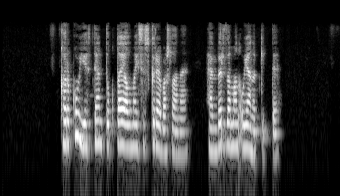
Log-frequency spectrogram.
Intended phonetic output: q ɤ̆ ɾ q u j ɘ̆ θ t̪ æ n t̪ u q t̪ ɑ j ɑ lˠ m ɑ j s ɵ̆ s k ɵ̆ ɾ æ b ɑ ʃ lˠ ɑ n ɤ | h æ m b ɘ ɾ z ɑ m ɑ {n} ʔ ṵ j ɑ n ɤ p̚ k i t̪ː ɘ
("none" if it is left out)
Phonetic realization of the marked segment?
n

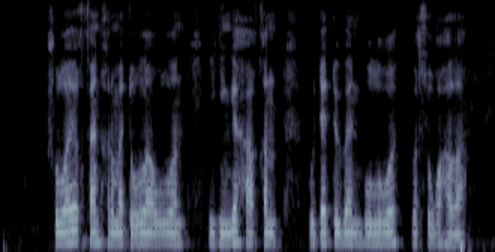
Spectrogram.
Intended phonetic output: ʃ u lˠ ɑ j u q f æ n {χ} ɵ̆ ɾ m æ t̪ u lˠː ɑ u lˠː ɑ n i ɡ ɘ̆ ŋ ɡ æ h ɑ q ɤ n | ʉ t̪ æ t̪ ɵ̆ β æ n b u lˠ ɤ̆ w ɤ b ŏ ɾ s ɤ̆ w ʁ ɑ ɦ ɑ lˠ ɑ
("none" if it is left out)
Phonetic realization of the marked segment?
χ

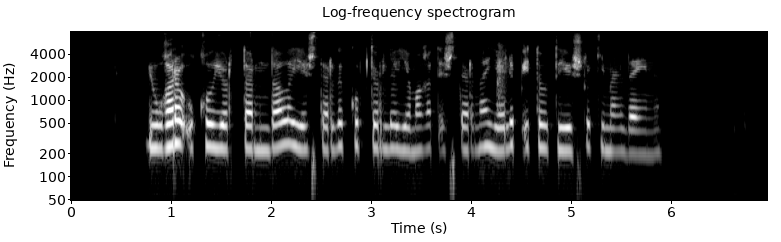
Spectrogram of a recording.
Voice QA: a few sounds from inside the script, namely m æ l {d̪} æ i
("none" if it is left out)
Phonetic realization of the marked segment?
d̪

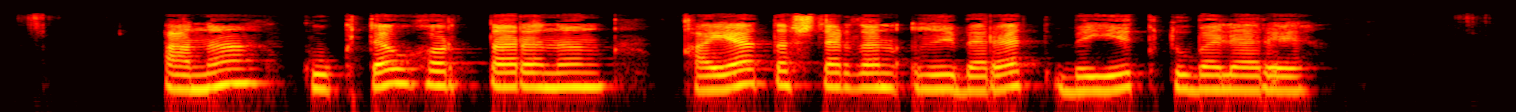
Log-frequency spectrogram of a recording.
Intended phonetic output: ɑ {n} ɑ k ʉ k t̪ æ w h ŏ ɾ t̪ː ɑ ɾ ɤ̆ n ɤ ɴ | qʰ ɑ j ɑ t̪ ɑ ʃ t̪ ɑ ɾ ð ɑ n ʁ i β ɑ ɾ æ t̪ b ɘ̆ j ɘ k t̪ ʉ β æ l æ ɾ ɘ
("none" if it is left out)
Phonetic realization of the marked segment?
n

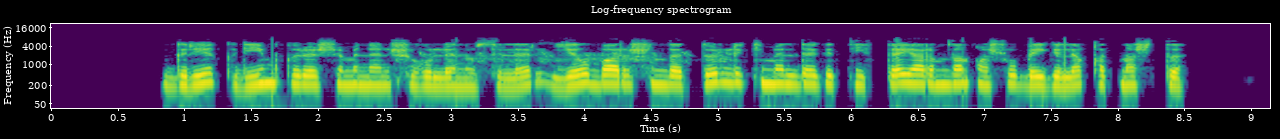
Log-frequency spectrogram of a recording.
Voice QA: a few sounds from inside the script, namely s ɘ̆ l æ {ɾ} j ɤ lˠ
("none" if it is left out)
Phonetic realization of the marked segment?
ɾ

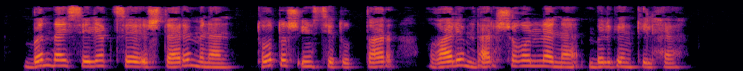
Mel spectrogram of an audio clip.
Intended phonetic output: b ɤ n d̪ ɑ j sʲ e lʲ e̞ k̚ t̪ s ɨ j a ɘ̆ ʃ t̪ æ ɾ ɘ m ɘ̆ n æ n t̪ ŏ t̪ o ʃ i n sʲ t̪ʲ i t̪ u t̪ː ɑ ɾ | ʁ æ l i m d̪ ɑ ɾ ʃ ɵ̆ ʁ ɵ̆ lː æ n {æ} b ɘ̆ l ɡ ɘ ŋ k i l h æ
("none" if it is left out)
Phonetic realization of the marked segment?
æ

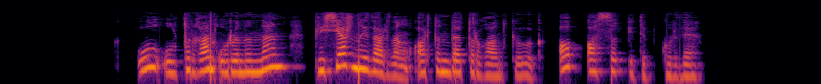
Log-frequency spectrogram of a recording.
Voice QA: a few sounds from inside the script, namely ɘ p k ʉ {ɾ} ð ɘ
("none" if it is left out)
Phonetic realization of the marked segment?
ɾ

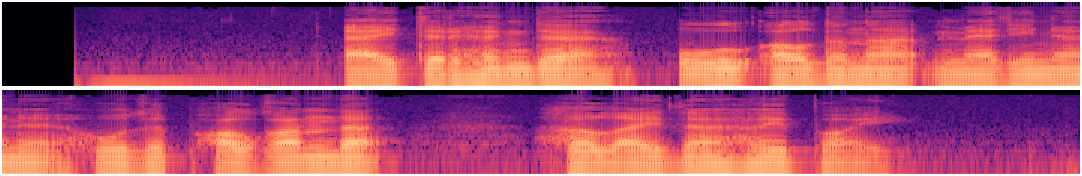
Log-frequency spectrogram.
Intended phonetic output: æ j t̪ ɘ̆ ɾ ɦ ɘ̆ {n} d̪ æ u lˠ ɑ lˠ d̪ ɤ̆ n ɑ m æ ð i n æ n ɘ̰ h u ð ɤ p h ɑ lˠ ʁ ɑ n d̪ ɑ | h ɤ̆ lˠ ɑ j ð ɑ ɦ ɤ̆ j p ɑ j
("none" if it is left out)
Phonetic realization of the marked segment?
ŋ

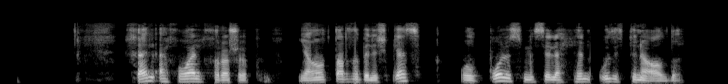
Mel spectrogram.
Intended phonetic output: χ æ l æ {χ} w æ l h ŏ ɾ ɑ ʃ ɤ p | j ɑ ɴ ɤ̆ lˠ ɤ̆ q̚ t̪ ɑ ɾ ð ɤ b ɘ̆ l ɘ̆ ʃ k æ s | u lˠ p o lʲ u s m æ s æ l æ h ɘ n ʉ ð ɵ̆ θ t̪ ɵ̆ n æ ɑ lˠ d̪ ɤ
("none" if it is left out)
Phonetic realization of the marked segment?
χ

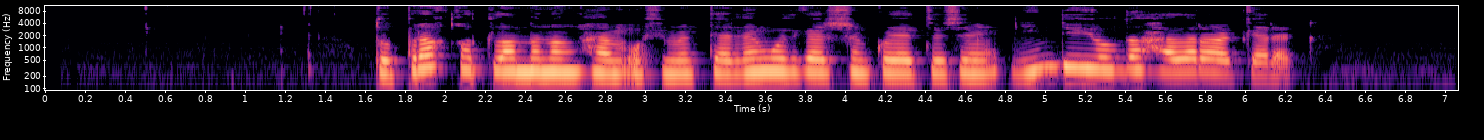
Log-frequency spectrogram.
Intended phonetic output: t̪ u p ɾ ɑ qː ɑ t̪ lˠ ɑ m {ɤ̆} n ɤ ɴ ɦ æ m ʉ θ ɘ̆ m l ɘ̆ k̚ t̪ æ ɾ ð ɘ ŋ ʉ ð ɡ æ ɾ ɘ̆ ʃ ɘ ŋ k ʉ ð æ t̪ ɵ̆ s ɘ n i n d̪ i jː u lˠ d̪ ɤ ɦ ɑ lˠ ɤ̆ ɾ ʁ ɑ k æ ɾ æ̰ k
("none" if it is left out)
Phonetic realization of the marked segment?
ɤ̆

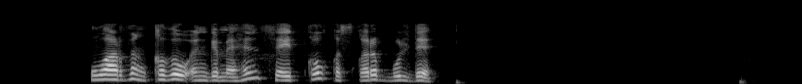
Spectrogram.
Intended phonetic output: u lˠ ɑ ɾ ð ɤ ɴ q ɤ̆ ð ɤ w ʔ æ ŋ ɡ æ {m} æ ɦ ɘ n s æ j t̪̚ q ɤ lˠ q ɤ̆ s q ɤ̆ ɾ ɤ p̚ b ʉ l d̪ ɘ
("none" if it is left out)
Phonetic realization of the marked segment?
m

